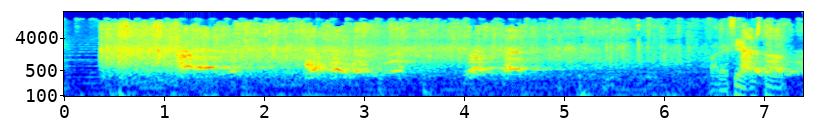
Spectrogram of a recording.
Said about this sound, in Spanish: En ese debate en Estrasburgo se ha colado el ladrido de un perro, agrandando la leyenda del perro Sánchez.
